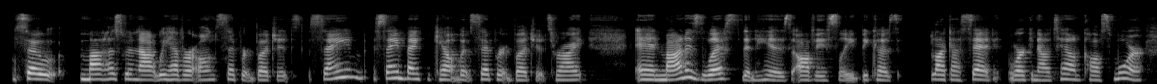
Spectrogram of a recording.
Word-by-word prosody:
So, 245 -3 +4 0.2
my 240 0 +5
husband 245 0 -3
and 225 - 0
I, 215 0 +5
we 225 - 0
have 225 0 -1
our 215 - +2
own 210 +1 -3
separate 225 +1 -7
budgets. 200 -1 -4
Same 300 +5 0
same 280 +1 +2
bank 255 -2 +4
account, 220 -1 -1
but 215 -2 -5
separate 230 -2 -3
budgets, 200 0 -4
right? 210 0 -1 0.5
And 220 -1 +2
mine 225 +7 +6
is 290 -8 +1
less 235 +2 +3
than 195 -4 -2
his, 195 -3 -3
obviously, 195 - 0
because, 210 -2 -5 0.3
like 225 -1 +2
I 210 - -4
said, 220 +2 +1
working 215 -1 -1
outta 195 0 -2
town 235 -3 -1
costs 205 -1 -5
more, 250 -6 0
220 Hz, 180 wpm, -24 LUFS, 205-240 Hz, 0.5 s, mine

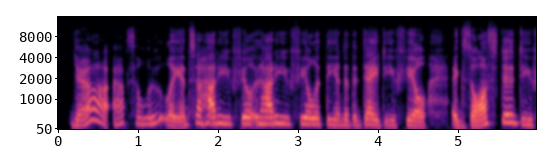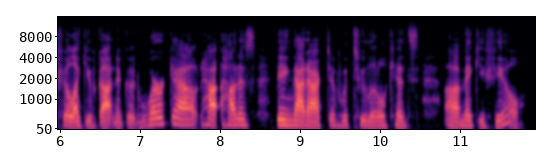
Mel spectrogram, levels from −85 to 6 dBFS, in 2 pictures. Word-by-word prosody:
Yeah, 185 - +1
absolutely. 205 - -4
And 155 - -3
so 235 +2 0
how 225 - +6
do 230 - -1
you 215 -2 -3
feel 215 +1 +1
how 210 -1 +5
do 230 - 0
you 220 -2 -2
feel 200 0 +1
at 190 - -5
the 180 -1 -4
end 175 0 -5
of 170 - -5
the 150 - -4
day? 175 0 +2
Do - - -12
you 165 0 -8
feel 155 -3 0 0.3
exhausted? 180 - +3
Do 195 - -6
you 180 -1 -4
feel, 160 -1 -2
like, 145 0 +2
you've 155 -2 -9
gotten - - +4
a - - -7
good - - -9
workout? 190 +3 +1
How 170 - +6
how 170 - +2
does 180 -2 -5 0.3
being 180 -1 +2
that 160 -2 +6
active 150 +2 +1
with 160 -1 -8
2 165 -3 -7
little 155 0 -4
kids, 150 - -8 0.3
uh, 145 -1 +1
make 160 0 -5
you 165 - -9
feel? 160 +2 -7
175 Hz, 225 wpm, -25 LUFS, 155-210 Hz, 0.3 s, how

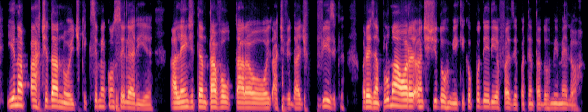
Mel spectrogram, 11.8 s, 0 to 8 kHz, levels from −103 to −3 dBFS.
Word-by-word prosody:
e 185 +4 +3
na 190 -2 +5
parte 170 -2 -2
da 165 0 +6
noite, 120 -6 -3
que - - -18
que - - -28
você 165 - -8
me 160 0 -6
aconselharia? 120 -9 -4 0.4
Além 135 +3 +3
de 145 -1 -8
tentar 145 -1 +4
voltar 135 -1 0
ao 130 -1 +2
oi 125 0 -2
atividade 120 -1 -8 0.2
física. 165 -8 -6 0.3
Por - - -5
exemplo, 150 +3 +3
1 185 -1 +6
hora 165 -1 +7
antes 155 - -4
de 160 - -4
dormir, 135 -5 -4
que - - -15
que - - -20
eu 155 - -4
poderia 150 -4 -5
fazer 110 -4 -5
pra 115 - -13
tentar 115 0 -9
dormir 115 +2 -7
melhor? 115 -1 -8
140 Hz, 175 wpm, -22 LUFS, 120-155 Hz, 0.4 s, hora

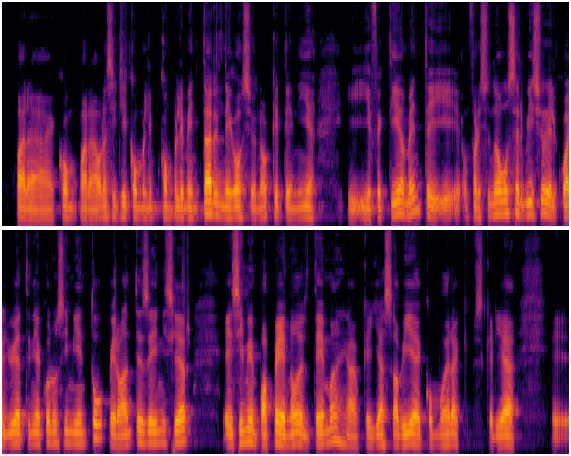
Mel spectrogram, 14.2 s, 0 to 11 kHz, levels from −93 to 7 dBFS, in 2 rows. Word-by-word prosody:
para 85 -3 -1
com 100 +1 -3
para 90 -1 -2
ahora 100 +3 -1
sí 110 +1 -8
que 115 +1 -4
comple 95 -1 -4
complementar 100 +4 +3
el 110 -4 -3
negocio, 105 -1 +1
¿no? 100 +4 -4
Que 115 - -5
tenía. 95 +1 -4 0.4
Y 90 +1 -7
y - - -1
efectivamente, 135 - -1
y 100 0 -4
y - - -7
ofrecí 115 - -7
un - - -7
nuevo 135 +1 +4
servicio 130 0 -1
del 105 - +2
cual 105 -1 +2
yo 115 - -2
ya 115 -1 +6
tenía 115 0 -2
conocimiento, 120 +6 -2
pero 95 - +2
antes 120 +4 -1
de 125 - +4
iniciar, 125 +2 +1 0.4
eh, 105 - 0
sí 120 +4 0
me 135 0 +3
empapé, 110 +1 +5
¿no?, 115 +2 +3
del 105 -5 -1
tema, 130 +6 +1
aunque 95 +1 -5
ya 105 +1 +1
sabía 110 +1 +2
cómo 100 +1 -5
era, 110 -1 +1
que, - - -31
pues, - - -19
quería, - - +2 0.4
eh 385 -1 -6
110 Hz, 205 wpm, -23 LUFS, 100-125 Hz, 0.4 s, ya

